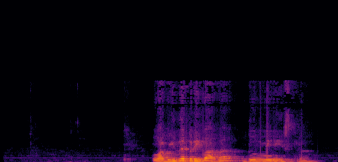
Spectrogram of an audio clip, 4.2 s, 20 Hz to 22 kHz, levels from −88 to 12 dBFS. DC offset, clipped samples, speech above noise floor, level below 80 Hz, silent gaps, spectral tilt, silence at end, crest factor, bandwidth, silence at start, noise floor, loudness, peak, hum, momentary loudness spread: under 0.1%; under 0.1%; 46 dB; -60 dBFS; none; -8 dB/octave; 0.3 s; 20 dB; 11.5 kHz; 1.9 s; -68 dBFS; -23 LUFS; -4 dBFS; none; 18 LU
